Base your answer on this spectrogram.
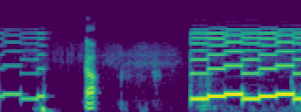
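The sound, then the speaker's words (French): A telephone's electronic ringtone plays a stepping melody of bright, high tones. A short phrase is followed by a quieter pause broken by a brief noise, then a louder run of the tune continues to the end. “Ah, on a un coup de fil, on dirait, hein.”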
